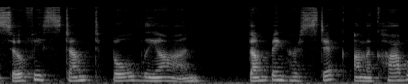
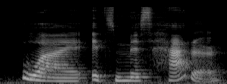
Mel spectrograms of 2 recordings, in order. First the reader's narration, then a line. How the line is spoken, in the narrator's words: the witch said, laughing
